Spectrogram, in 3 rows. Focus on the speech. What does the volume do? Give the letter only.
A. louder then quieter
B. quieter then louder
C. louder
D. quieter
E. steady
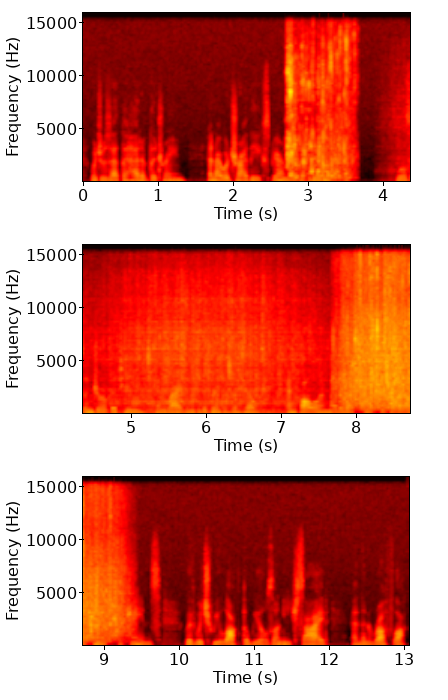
E.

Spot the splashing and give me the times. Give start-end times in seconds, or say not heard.
2.7-3.7, 7.7-9.5.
